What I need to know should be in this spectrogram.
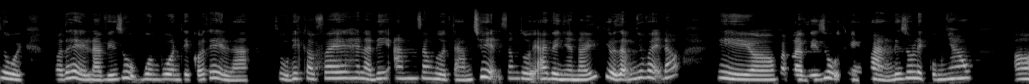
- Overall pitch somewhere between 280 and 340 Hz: No, very high, 250 Hz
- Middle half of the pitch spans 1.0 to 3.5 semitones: No, average, 4.2 semitones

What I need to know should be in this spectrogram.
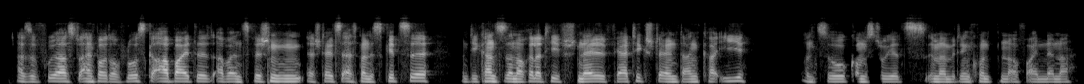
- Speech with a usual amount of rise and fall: No, narrow, 1.8 semitones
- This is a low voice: Yes, low, 130 Hz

